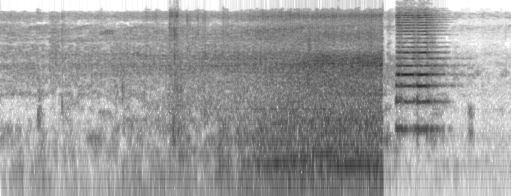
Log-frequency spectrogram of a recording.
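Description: A road vehicle draws near, its engine and tyre noise growing louder over a few seconds, then its horn gives one short honk near the end.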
